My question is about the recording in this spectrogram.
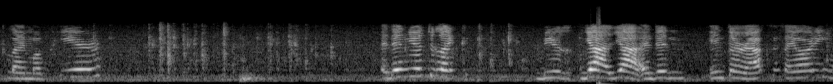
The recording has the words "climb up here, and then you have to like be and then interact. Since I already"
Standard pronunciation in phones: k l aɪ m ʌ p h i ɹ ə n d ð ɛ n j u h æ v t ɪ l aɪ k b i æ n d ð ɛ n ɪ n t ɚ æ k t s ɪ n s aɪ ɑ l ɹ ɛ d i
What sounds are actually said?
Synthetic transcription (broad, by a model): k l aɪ m ʌ p h i ɹ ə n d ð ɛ n j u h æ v t ɪ l aɪ k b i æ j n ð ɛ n ɪ n t ɚ æ k t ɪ s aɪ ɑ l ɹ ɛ d i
